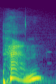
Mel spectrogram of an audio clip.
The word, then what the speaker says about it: pain: They pronounce it pan, but it's spelled pain.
